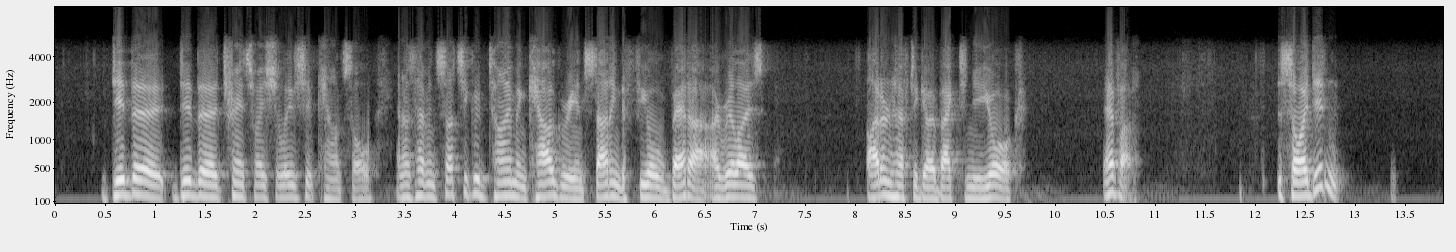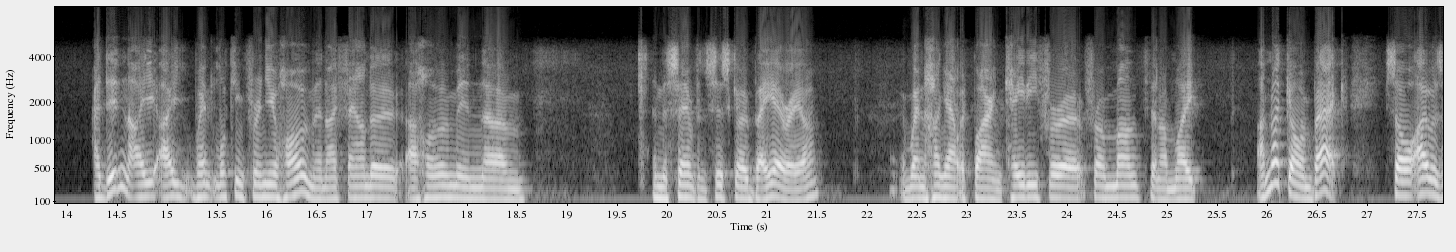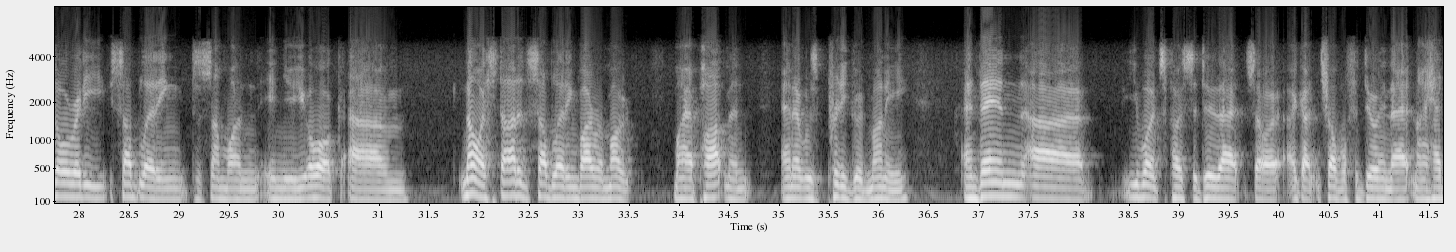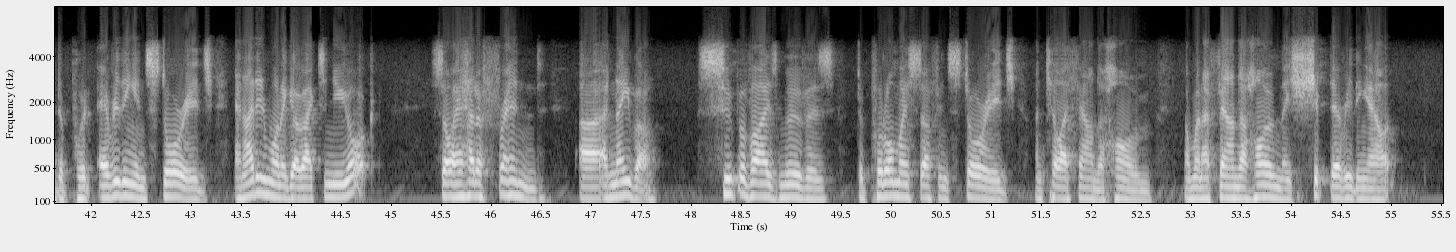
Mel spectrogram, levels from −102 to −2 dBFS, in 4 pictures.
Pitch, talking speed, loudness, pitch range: 130 Hz, 185 wpm, -18 LUFS, 120-145 Hz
